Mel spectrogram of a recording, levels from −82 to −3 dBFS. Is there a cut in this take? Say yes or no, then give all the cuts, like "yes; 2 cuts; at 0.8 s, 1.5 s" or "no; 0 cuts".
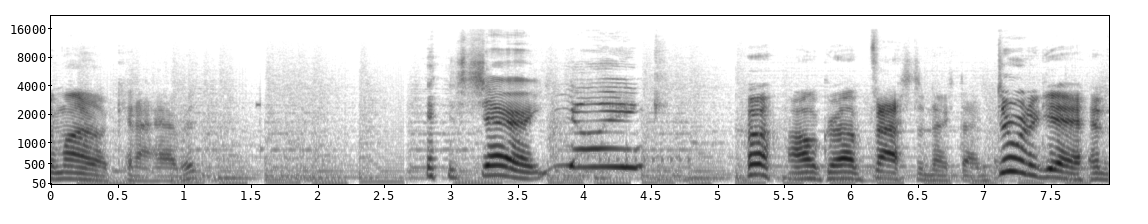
no; 0 cuts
